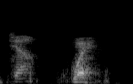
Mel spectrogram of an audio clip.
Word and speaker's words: Yahweh: Hoy en día los llamados mesiánicos de pacotilla, que son cristianos disfrazados de mesiánicos, en vez de pronunciar el nombre de Yahweh, YHWH, Yahweh nos dice que pronunciemos su nombre, Yahweh.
